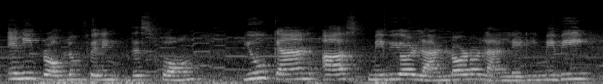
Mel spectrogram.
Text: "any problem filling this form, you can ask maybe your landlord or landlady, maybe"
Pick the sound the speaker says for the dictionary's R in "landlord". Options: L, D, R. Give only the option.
R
